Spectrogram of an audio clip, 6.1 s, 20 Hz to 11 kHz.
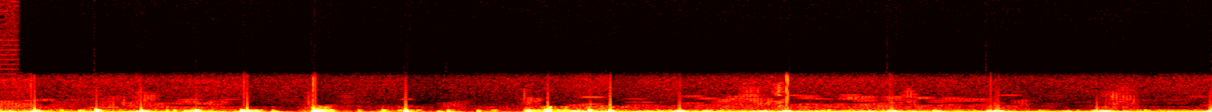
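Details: Normal fetal heartbeat in the womb: rapid, rhythmic whooshing thumps on Doppler at a normal fetal rate, quoted as 110–160 beats per minute, much faster than an adult's.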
